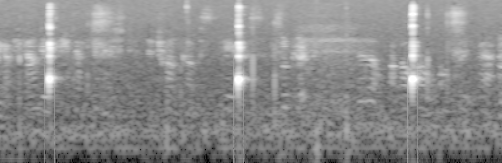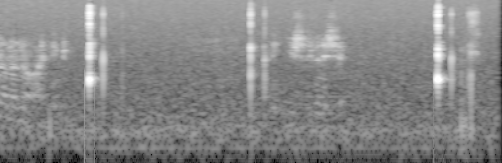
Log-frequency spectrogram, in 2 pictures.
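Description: Sharp, abrupt hiccup sounds about every two seconds, roughly six in ten seconds, with soft whispering between them; ongoing hiccups.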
